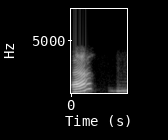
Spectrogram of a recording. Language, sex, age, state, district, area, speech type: Bengali, female, 18-30, West Bengal, Cooch Behar, urban, conversation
